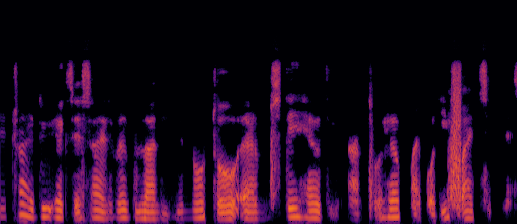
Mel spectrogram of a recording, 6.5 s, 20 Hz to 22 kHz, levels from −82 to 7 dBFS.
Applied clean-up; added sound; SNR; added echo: none; none; none; none.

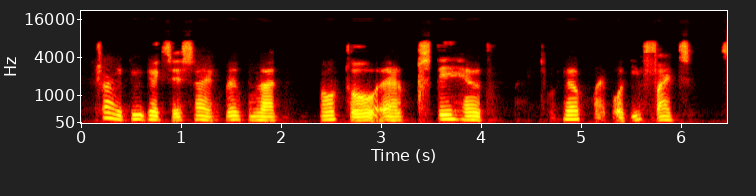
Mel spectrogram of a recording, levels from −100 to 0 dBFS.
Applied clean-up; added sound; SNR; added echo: neural mask model DeepFilterNet 3.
